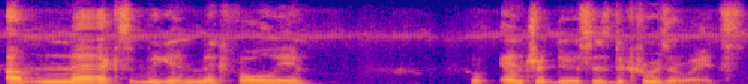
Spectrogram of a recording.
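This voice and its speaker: A man's voice: mid-range voice, animated, slow, mellow, highs cut off. A young man reviewing a wrestling show in casual solo talk, rambling, correcting himself and sounding exasperated.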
